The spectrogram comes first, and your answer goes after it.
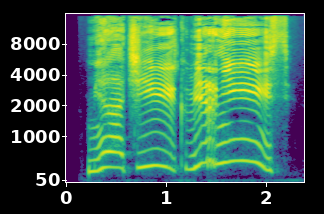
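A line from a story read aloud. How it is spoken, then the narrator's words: Young dragon girl shouting. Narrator (Russian): кричала пурпурная дракоша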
